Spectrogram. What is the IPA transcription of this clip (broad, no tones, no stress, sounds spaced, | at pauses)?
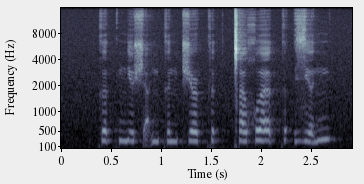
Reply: k ə k nʲ ø ʃ a̰ nʲ k ə nʲ t͡ʃ ə˞ k ɾ ə k ǀ ɜ χʷ ɜ k | zʲ ə nʲ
